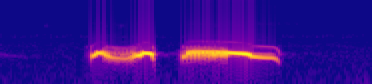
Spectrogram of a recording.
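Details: Spotted dove decoy in thổ đồng voice, luring wild doves: two low notes, a wavering coo and then a longer rolled, slightly falling purr, in a quiet background.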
